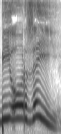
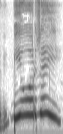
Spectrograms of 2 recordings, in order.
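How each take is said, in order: First: Slow, pitched-up scolding of a hopeless man. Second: Much higher, slow, sing-song jeer; mock him in a high teasing voice; mocking scold. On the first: Acted. Preacher chiding a man who never learned to ask, slow and scolding. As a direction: drag out the reproach. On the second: Preacher mocking the congregant's excuses in a high teasing jeer.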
